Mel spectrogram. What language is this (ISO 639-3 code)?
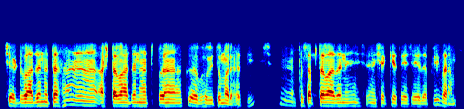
san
